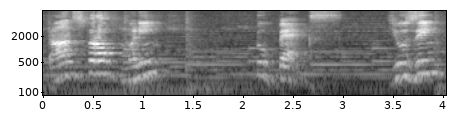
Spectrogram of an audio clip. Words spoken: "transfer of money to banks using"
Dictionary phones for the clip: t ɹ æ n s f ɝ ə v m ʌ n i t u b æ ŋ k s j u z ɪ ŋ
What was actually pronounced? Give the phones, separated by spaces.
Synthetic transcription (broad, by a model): t ɹ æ n s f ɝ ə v m ʌ n i t u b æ k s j u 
